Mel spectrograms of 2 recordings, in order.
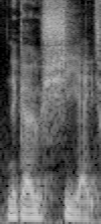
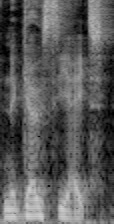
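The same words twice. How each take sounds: First: The middle consonant is a sh sound. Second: The middle consonant is an s sound. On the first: This is the modern, common way to say it. "with the sh sound" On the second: This is an old-fashioned, upper-class way to say it. "more of an old-fashioned, perhaps upper R P thing"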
